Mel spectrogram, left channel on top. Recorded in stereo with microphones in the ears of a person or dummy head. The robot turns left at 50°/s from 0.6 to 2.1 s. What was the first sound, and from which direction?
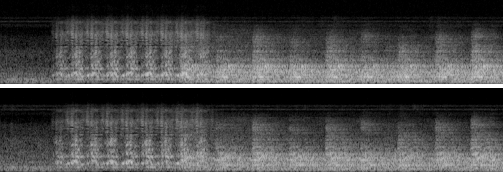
Hammering, 10° right (ahead or behind).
